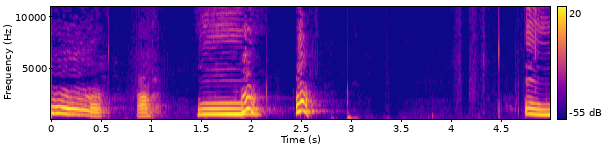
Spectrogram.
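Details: Husky named Delta howling and singing while encouraged by human vocal sounds, recorded 25 November 2010; drawn-out tonal howls with rich harmonics, some falling in pitch, others held steady, separated by short pauses, with brief yelps between.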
